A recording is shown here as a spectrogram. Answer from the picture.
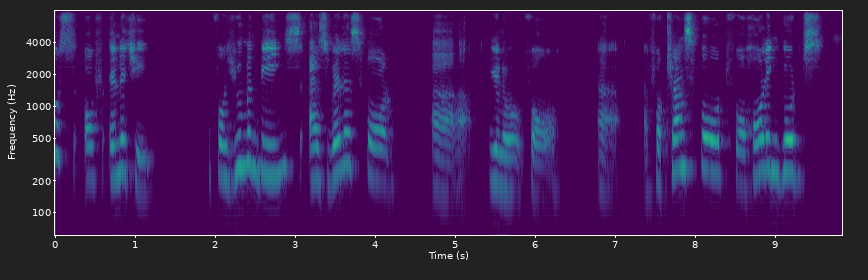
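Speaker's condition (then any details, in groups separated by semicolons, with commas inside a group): No condition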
